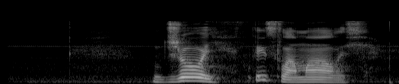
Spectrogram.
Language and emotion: Russian, sad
